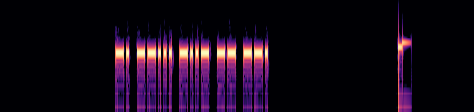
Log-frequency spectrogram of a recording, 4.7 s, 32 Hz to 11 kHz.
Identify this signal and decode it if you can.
Morse code, heard as a keyed tone, about 44 wpm, 700 Hz. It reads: N7XMG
